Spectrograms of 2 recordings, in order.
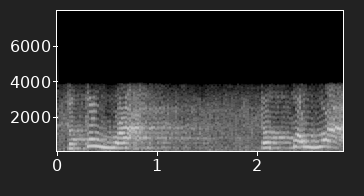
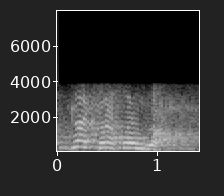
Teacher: المشهور فيه بتشديد الطاء على إدغام إحدى التائين في الطاء · Shown in: first take · وقال الشيخ أبو عمرو بن صلاح رحمه الله تعالى هو محتمل للتشديد والتخفيف على الحذف.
